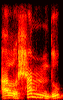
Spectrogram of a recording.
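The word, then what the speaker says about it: الحمد: Yang pertama mengubahnya menjadi hak. Yang seharusnya alhamdu bersih, alhamdu tidak boleh diucapkan dengan hak alhamdu.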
